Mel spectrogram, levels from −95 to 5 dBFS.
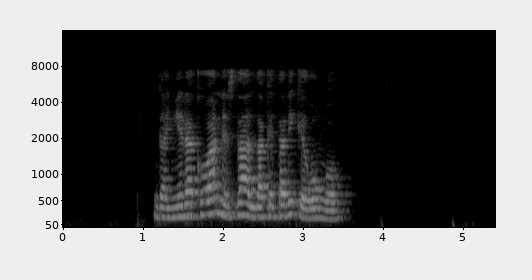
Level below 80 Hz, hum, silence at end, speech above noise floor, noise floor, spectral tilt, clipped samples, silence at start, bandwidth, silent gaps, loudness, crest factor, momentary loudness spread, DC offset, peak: -88 dBFS; none; 1.9 s; over 45 dB; under -90 dBFS; -4 dB/octave; under 0.1%; 1.15 s; 7.6 kHz; none; -45 LUFS; 20 dB; 10 LU; under 0.1%; -28 dBFS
